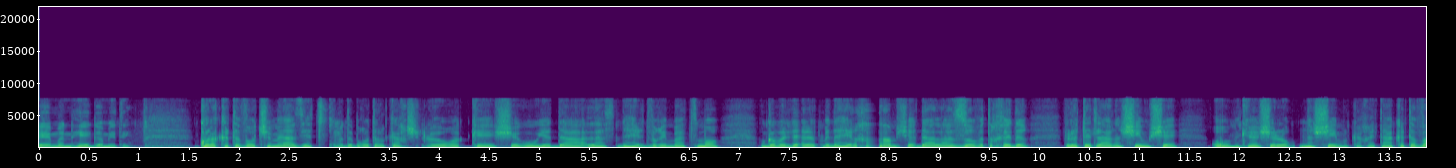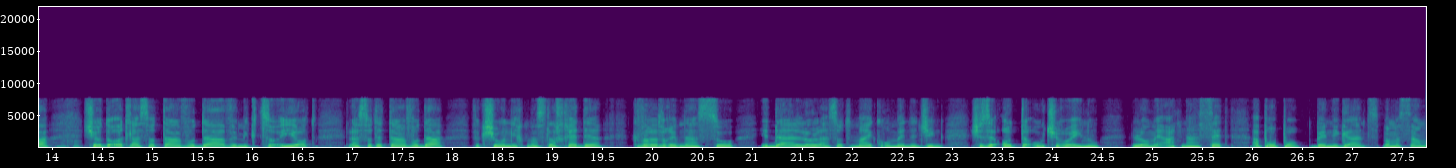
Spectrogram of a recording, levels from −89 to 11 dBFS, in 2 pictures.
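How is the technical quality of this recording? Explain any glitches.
Three choppy stretches break up the speech, all from the same problem: repeated packet loss (robotic sound), at 2.42 to 3.89 s, 7.58 to 8.76 s and 19.10 to 20.29 s. Packets kept going missing, and each hole got patched by stretching out the last bit of sound. That gives the clipped, choppy texture, worst in the middle burst (gaps up to 116 ms). The bandwidth stops at 8 kHz, which fits a wideband call codec.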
